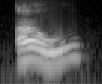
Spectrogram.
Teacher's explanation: the waw sakin, before which is the vowel fatha, gives us the sound aw, and it is known as waw lean, one of the soft letters which must be pronounced gently without any exaggeration or prolongation.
